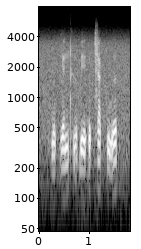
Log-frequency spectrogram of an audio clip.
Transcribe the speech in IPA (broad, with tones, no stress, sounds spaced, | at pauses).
h w ə˨˩ p̚ l ɛ˨˦ n t̪ʰ ɨ̰˧˨ ə̯ ɓ e˨˩ ʔ ə˦˥ p̚ s a˦˥ k̚ ʔ ṵ˧˥ ə̯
